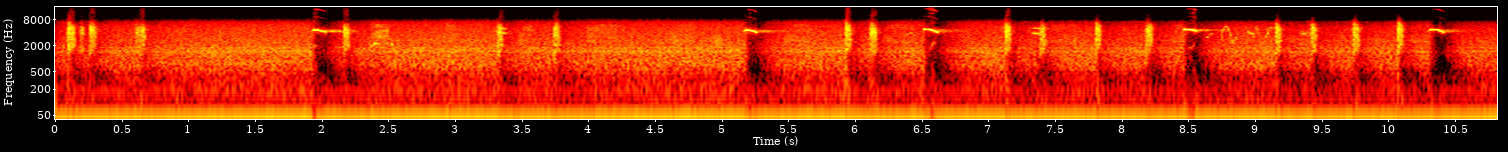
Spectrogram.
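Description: Common stonechat giving thin, high whistled 'hweet' notes mixed with hard clicking 'tsak' ticks, irregular, several every few seconds, over a steady background hiss.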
